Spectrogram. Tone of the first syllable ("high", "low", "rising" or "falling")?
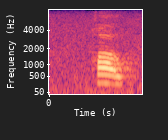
low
